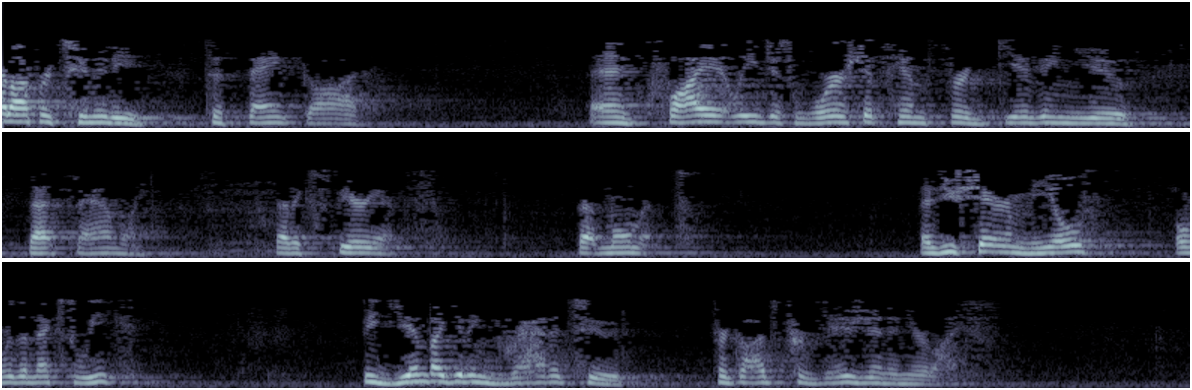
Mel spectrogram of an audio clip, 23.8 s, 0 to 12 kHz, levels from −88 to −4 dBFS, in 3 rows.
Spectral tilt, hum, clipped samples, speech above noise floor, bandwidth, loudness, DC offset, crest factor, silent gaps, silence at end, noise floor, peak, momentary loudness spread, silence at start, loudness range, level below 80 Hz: -7.5 dB/octave; none; under 0.1%; 33 dB; 4.3 kHz; -35 LUFS; under 0.1%; 22 dB; none; 1.4 s; -66 dBFS; -14 dBFS; 17 LU; 0 s; 7 LU; -68 dBFS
